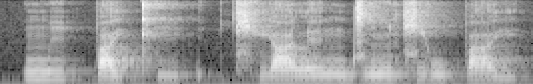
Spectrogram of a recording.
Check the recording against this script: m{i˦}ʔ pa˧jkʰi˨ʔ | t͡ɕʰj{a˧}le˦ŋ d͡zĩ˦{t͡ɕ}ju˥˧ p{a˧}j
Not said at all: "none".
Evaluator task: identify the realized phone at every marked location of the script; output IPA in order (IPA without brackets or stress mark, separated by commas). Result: i˦, a˧, t͡ɕ, a˨˩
